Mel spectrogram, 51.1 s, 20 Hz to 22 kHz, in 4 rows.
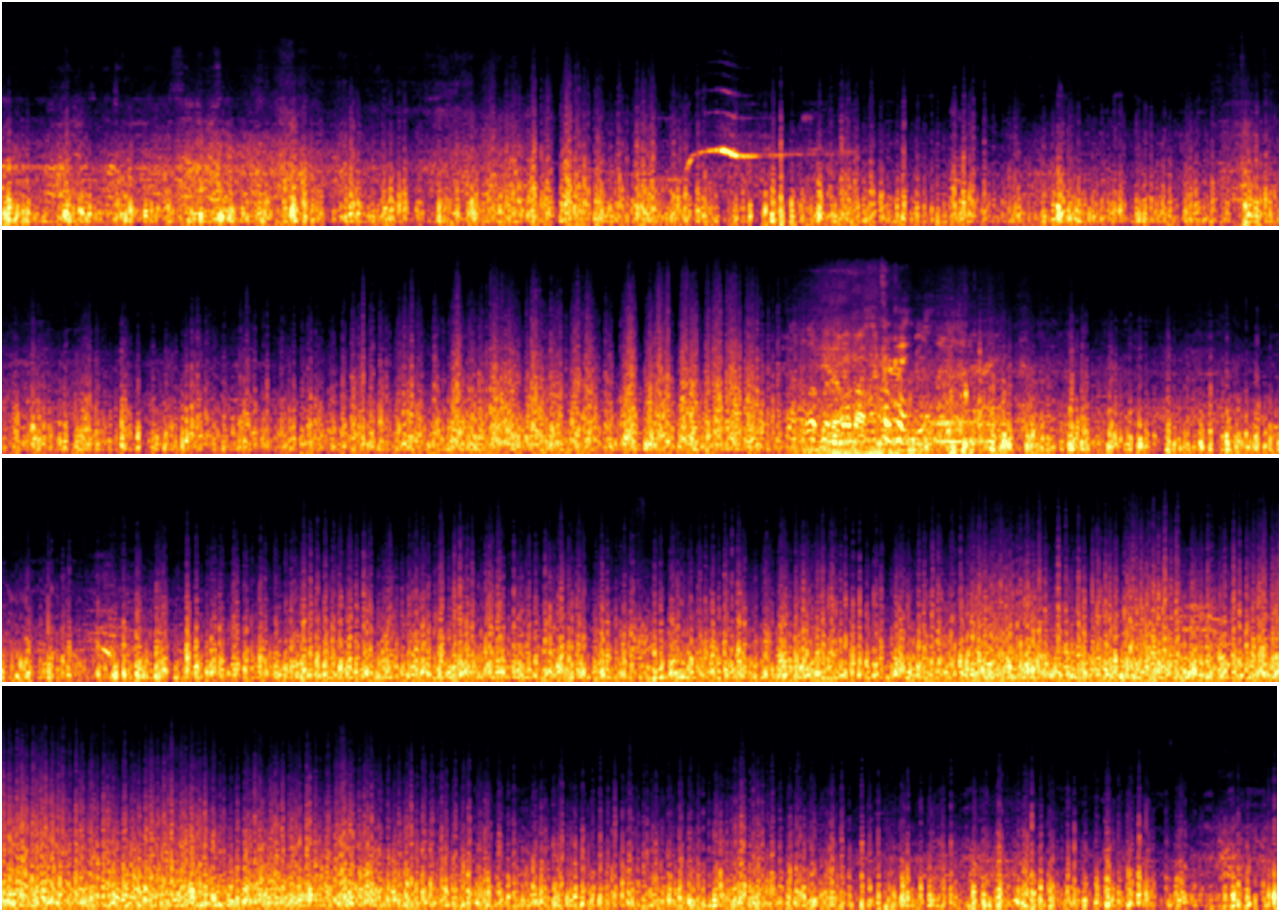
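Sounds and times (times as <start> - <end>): car road noise: 0.0 - 51.0
wind buffeting microphone: 0.0 - 51.0.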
